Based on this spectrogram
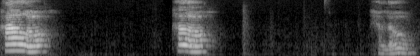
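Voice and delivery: ordinary delivery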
